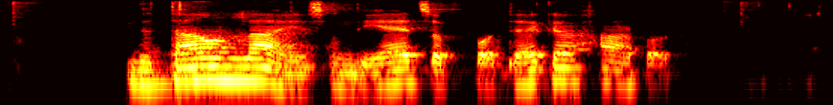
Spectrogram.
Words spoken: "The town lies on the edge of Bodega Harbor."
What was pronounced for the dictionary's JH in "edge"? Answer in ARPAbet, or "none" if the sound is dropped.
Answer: Z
